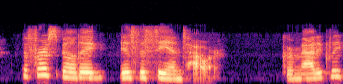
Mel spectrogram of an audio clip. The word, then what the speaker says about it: CN Tower: Please be careful with CN. We stress both letters. We don't say CN Tower. We say CN Tower.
